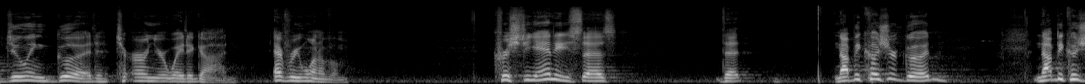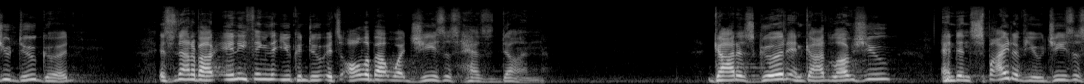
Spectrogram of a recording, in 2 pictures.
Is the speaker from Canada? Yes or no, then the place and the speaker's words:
no; United States; as an American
